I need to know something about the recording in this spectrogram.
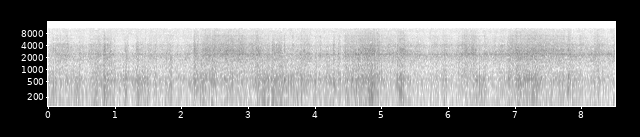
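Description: Wind buffeting the microphone of a camera on a moving road bicycle, mixed with tyre and road noise from riding on asphalt, swelling and falling unevenly.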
